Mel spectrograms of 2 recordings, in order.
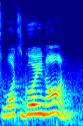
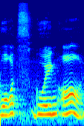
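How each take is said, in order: First: Going is contracted and said quickly. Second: Going is said in full, two clear syllables. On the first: The speaker calls it right. "Going is contracted" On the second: The speaker calls it wrong. "It's not"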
